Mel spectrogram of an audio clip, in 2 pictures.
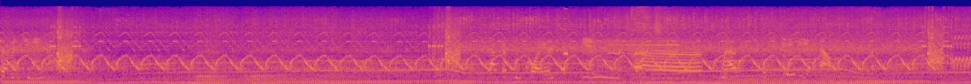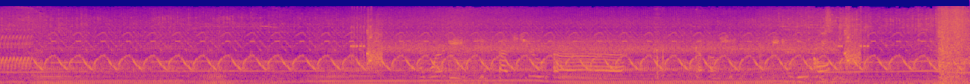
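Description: A police siren yelps rapidly up and down.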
